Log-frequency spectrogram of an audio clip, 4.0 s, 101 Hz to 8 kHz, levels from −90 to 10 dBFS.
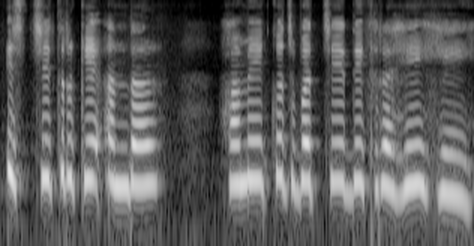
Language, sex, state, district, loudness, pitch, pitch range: Hindi, female, Madhya Pradesh, Bhopal, -15 LUFS, 315 Hz, 300-325 Hz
